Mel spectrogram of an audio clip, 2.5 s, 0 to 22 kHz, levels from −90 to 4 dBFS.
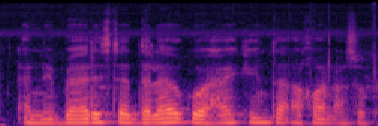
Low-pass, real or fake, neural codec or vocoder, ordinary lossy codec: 19.8 kHz; fake; vocoder, 48 kHz, 128 mel bands, Vocos; none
